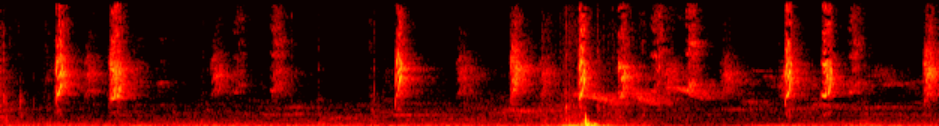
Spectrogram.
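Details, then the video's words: Female ultramarine grosbeak calling around ten past five in the afternoon to excite a male: scattered high, crisp chips throughout, with one dull low thud midway. "Essa Fêmia vai deixar seu azulão louco com esse piado e chamo"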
